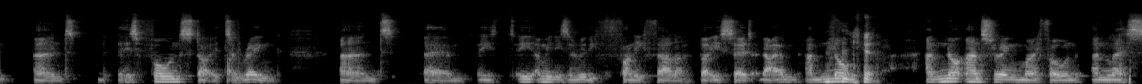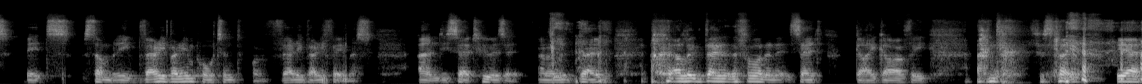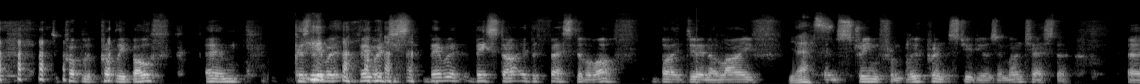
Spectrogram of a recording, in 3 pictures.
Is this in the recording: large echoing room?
no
